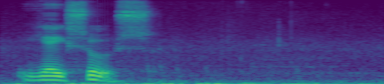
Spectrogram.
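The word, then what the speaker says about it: Ἰησοῦς: La letra iota, esta, cuando aparece al principio de una palabra, llevará el espíritu suave, como puedes ver aquí, y se pronuncia como una Y en español. Entonces, esta palabra se pronuncia Jesús.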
